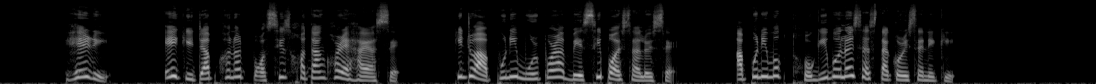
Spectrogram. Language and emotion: Assamese, angry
